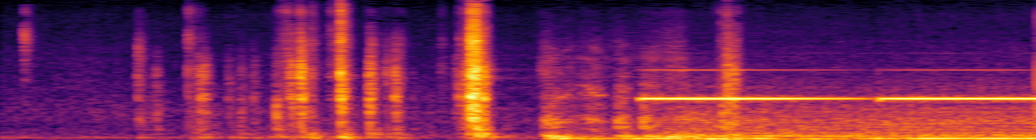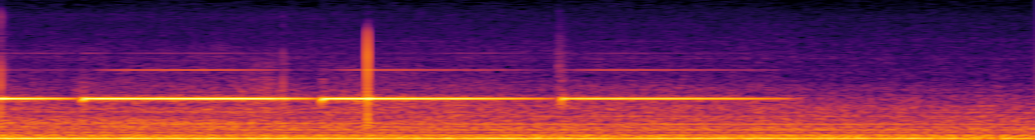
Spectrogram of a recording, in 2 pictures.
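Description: Jeep Wrangler being started from inside the cab. A few clicks and a thump come first, then the engine catches about two and a half seconds in and idles steadily. Over the idle, a dashboard warning chime repeats about once a second.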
